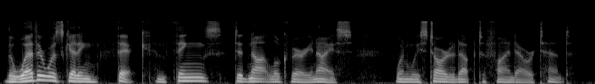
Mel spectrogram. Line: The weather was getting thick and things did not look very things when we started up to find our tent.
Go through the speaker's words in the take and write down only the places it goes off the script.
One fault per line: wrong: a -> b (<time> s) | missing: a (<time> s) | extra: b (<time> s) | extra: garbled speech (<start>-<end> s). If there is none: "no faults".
wrong: things -> nice (3.1 s)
